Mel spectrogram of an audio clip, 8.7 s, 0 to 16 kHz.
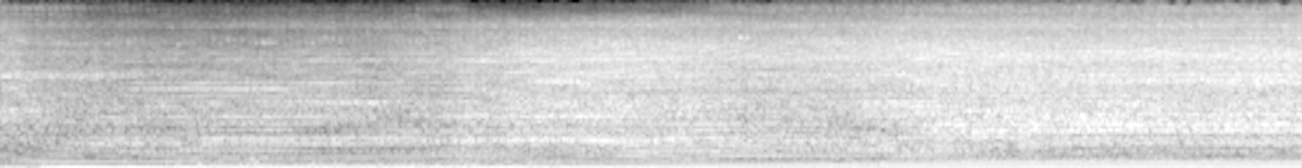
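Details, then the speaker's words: Audi TT MK1 turbo, engine running: steady drone with a loose, uneven buzzing rattle. The downpipe is suspected of vibrating against the subframe, with an exhaust bracket off and catching; the exact point is unconfirmed. "blowing here but sounds like the downpipe's vibrating against the subframe so need to pull that up and do a bit of rejigging on that"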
